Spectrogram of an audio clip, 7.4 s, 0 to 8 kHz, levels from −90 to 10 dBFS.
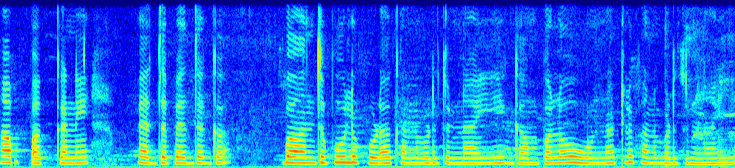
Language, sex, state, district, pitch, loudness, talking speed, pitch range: Telugu, female, Andhra Pradesh, Anantapur, 265 Hz, -20 LUFS, 75 wpm, 255-275 Hz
